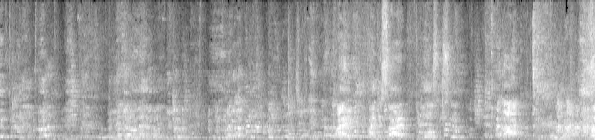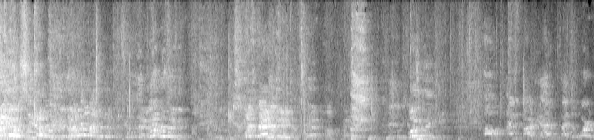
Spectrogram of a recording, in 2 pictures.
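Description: Young men talk and laugh loudly nearby.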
